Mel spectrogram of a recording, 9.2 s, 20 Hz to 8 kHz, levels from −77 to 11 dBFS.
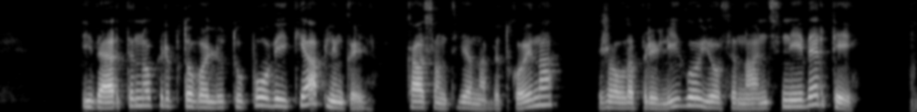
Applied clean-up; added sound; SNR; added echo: none; none; none; none.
